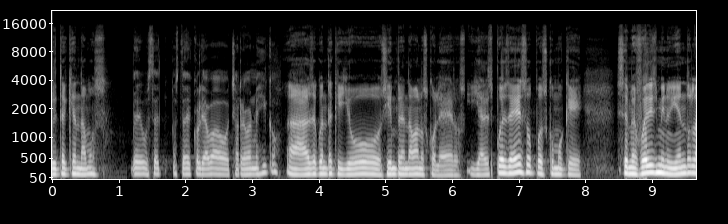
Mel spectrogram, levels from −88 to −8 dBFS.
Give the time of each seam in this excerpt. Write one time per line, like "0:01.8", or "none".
0:03.4
0:06.2

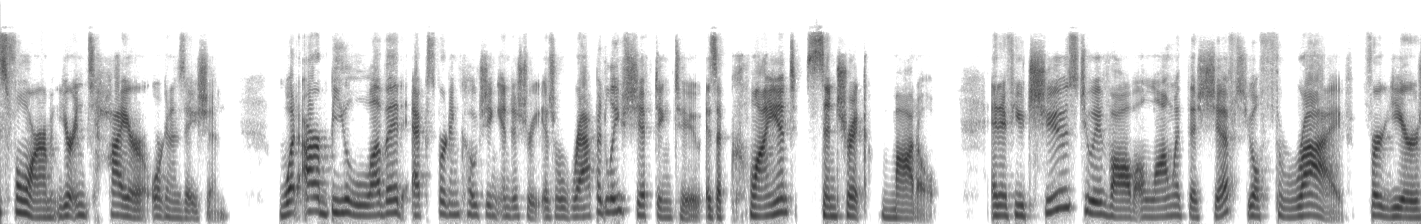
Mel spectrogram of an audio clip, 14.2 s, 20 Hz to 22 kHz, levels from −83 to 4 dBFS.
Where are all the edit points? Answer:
none

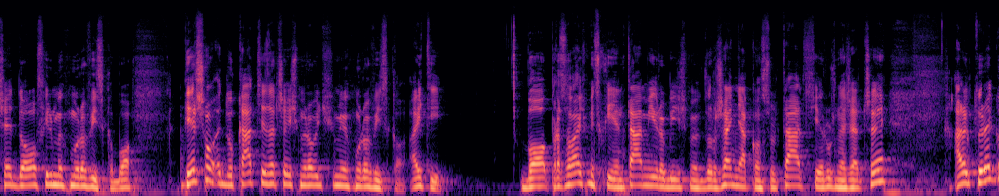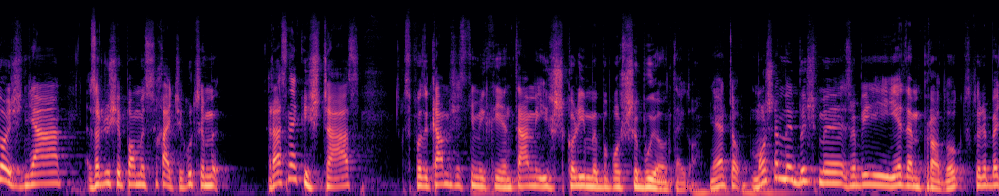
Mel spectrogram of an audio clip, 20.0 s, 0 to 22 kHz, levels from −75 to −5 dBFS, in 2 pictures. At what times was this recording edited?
none

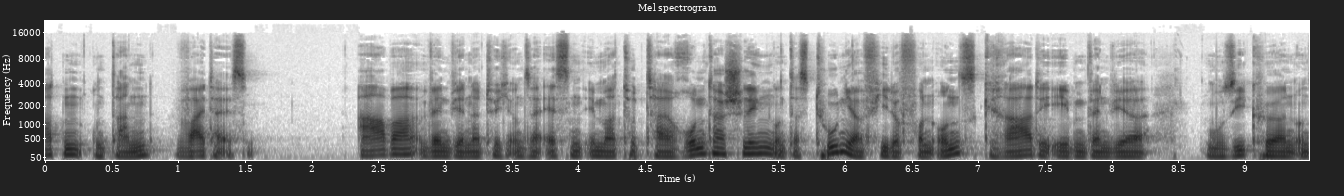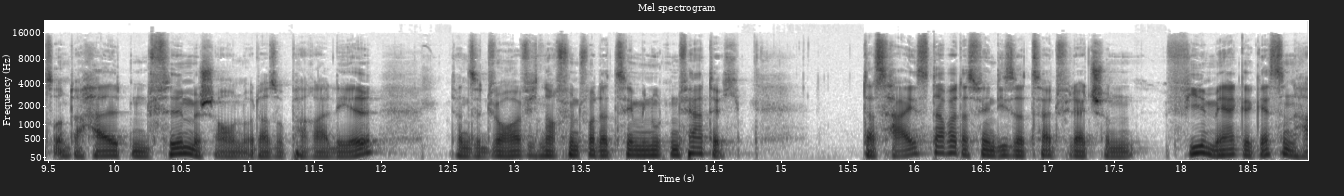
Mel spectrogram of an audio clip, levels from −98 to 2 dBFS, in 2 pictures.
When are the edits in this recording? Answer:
0:02.2

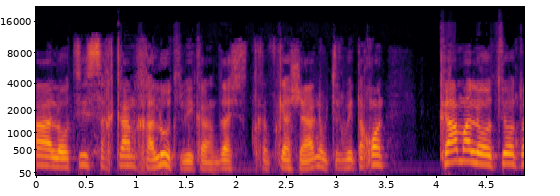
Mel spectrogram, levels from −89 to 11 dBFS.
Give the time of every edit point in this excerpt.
none

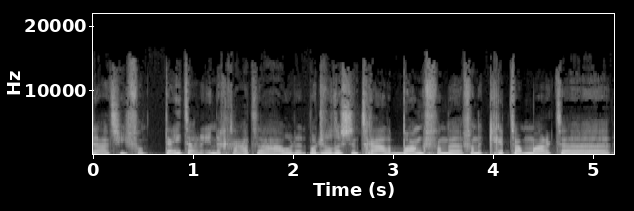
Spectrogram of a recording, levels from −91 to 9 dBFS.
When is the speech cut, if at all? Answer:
0:02.1

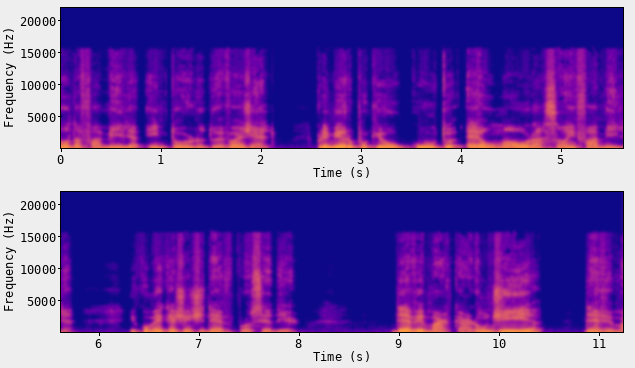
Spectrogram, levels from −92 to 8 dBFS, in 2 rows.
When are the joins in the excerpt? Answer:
0:02.5

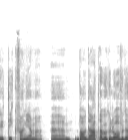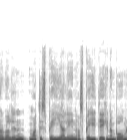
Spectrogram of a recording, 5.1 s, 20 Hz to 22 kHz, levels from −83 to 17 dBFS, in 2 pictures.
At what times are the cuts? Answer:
none

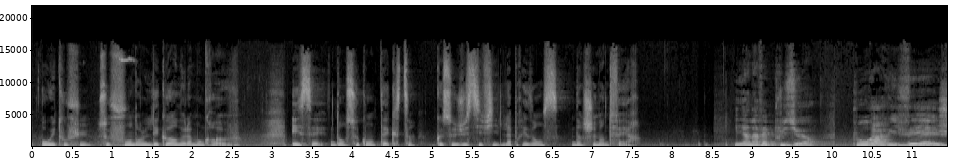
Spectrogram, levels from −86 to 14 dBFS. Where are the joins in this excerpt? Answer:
0:03.2

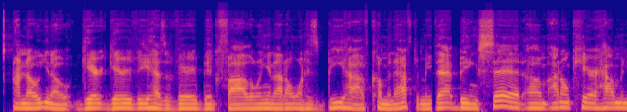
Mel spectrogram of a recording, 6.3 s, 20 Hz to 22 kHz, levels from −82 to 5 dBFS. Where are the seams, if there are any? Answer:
0:04.3

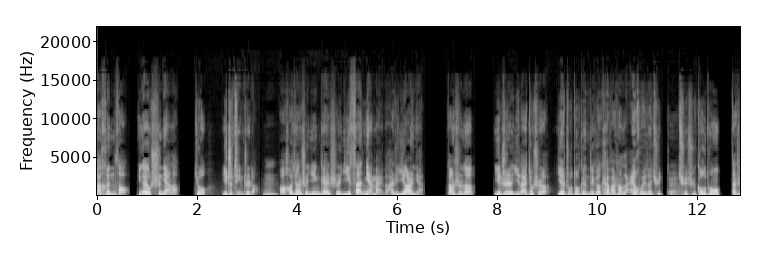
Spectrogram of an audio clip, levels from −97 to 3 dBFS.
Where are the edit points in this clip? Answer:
none

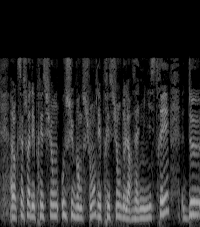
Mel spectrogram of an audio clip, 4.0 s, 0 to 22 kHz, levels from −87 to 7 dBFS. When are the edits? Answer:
0:01.9

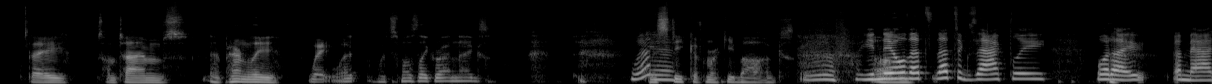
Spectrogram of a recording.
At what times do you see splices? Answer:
0:02.0
0:06.5

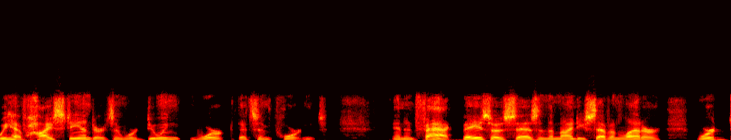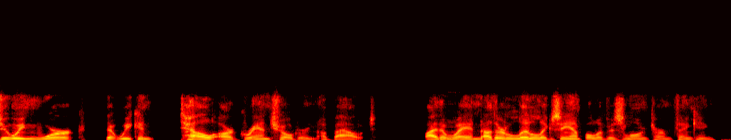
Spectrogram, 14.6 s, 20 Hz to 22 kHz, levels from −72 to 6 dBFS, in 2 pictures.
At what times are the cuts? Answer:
none

